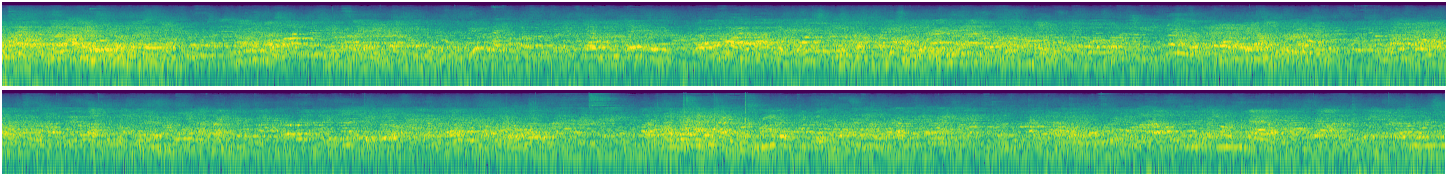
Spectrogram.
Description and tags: crowd int high school cafeteria busy short
cafeteria, crowd, school, busy, high, int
